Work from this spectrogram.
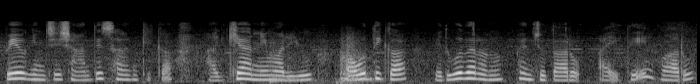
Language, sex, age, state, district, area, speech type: Telugu, female, 18-30, Telangana, Warangal, rural, spontaneous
